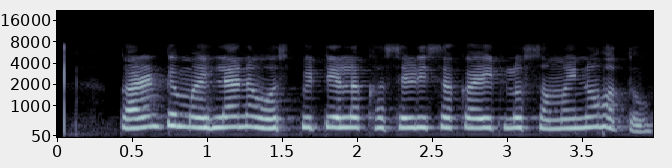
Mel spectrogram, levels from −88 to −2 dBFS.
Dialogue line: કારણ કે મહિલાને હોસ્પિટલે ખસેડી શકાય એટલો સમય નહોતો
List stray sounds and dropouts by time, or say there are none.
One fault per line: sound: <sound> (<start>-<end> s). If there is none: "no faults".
no faults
